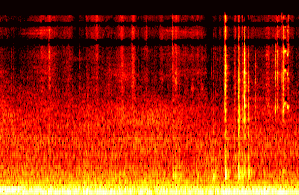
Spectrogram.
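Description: A plastic bulb socket clicks as it is twisted loose.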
